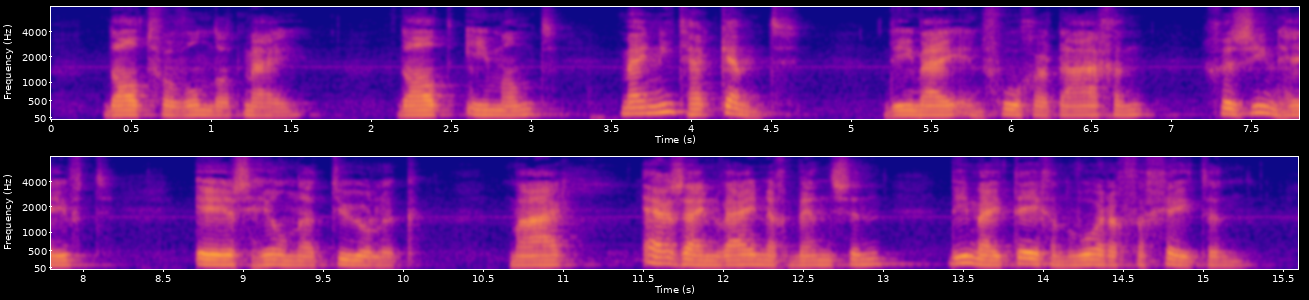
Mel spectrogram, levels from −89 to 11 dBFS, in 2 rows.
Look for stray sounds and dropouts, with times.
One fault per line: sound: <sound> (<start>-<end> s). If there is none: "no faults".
no faults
